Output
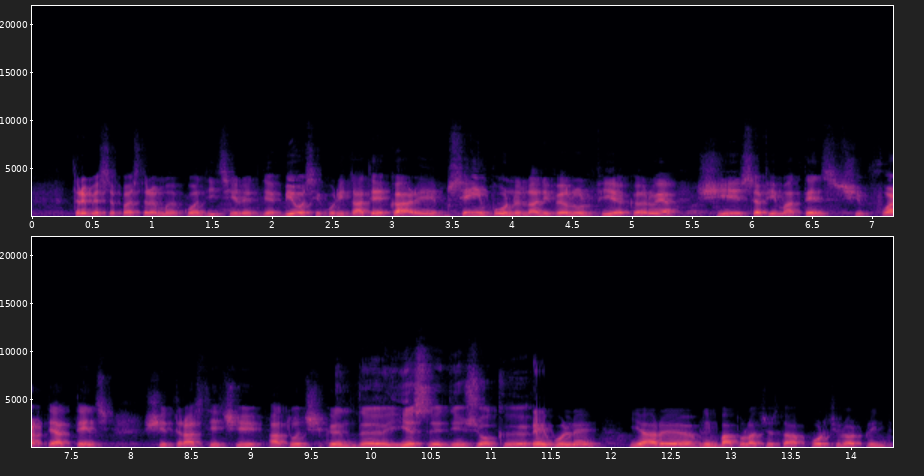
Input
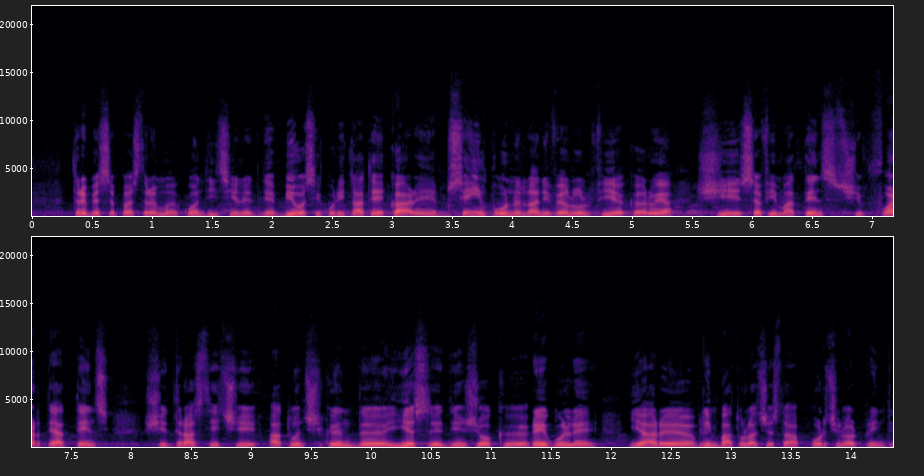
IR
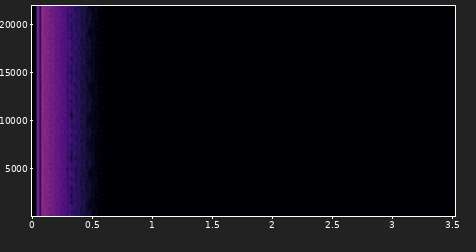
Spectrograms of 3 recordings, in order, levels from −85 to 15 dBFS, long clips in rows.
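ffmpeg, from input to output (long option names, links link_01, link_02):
-af "asetnsamples=nb_out_samples=441:pad=0,asendcmd='9.71 lowpass f 7100;11.38 lowpass f 1200',lowpass=frequency=2600:width_type=q:width=1.8,aecho=1:1:29|60:0.237|0.237,volume=1.5dB"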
